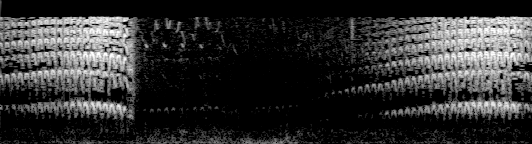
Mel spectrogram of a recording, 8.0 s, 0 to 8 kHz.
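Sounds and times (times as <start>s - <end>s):
male Wilson's snipe winnowing in flight with tail feathers: 0.0s - 2.4s, 4.8s - 7.9s
faint breeze: 0.0s - 7.9s.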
